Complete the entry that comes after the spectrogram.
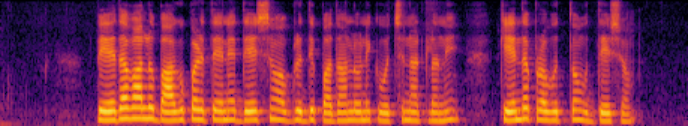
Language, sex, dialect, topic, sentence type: Telugu, female, Telangana, banking, statement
